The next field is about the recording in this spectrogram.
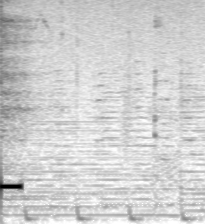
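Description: A call-waiting signal for an incoming second phone call sounds as one short, steady, mid-pitched beep at the start, then the line goes quiet.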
